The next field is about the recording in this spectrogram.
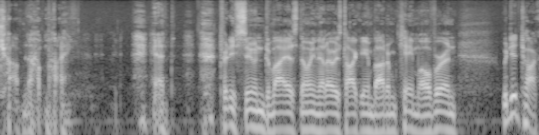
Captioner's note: Adamus chuckles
